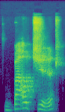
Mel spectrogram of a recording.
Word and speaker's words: 报纸: Okay, the rule here again is the ending I is pronounced with an ER sound, so we pronounce it as 报纸. Okay, good.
